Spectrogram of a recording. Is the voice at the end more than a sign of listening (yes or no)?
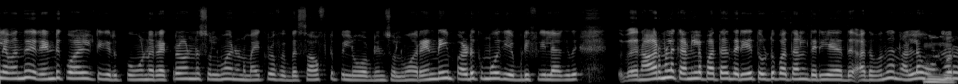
no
